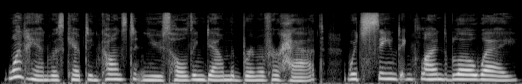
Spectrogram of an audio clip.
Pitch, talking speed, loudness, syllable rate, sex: 215 Hz, 230 wpm, -16 LUFS, 5.7 syllables/s, female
